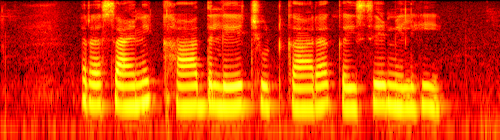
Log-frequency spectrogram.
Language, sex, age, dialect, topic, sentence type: Chhattisgarhi, female, 25-30, Northern/Bhandar, agriculture, question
